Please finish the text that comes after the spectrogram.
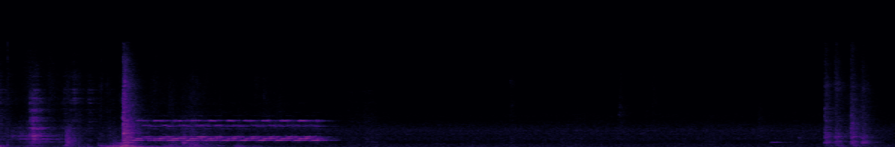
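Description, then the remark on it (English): A telephone rings once in a studio in a steady, bright electronic burst lasting about two seconds, after a short clatter of handling noise, then fades to quiet room tone with more rustling at the end. “Oh, someone's calling.”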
